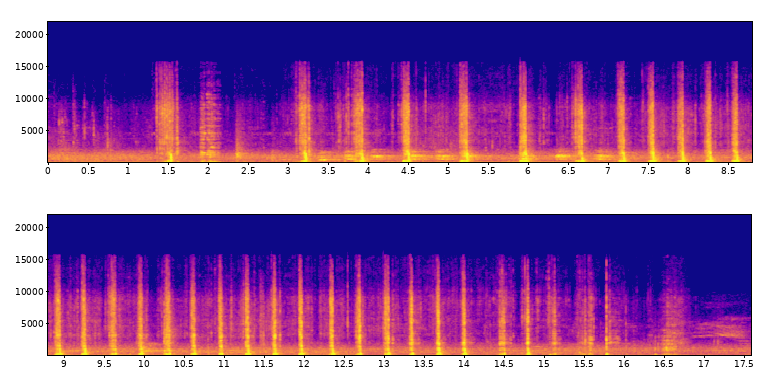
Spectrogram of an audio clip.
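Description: Large kitchen knife chopping fresh herbs on a wooden cutting board: a long run of sharp knocks that picks up speed to about three a second, then slows and stops near the end.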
